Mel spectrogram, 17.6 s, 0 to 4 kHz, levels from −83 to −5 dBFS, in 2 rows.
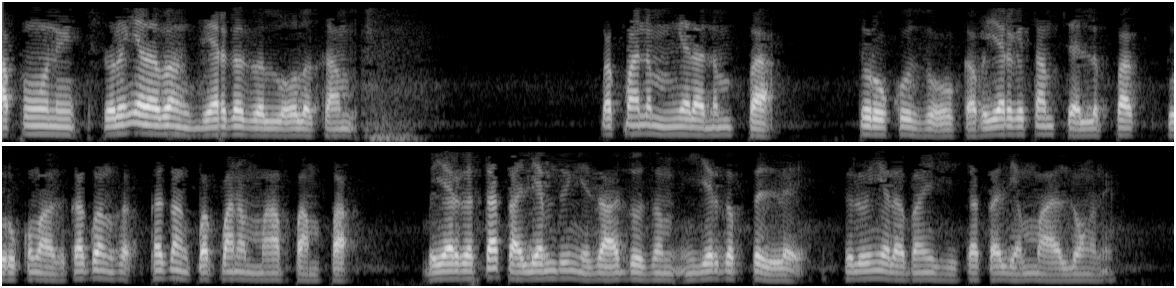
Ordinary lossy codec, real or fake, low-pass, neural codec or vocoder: MP3, 16 kbps; real; 3.6 kHz; none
